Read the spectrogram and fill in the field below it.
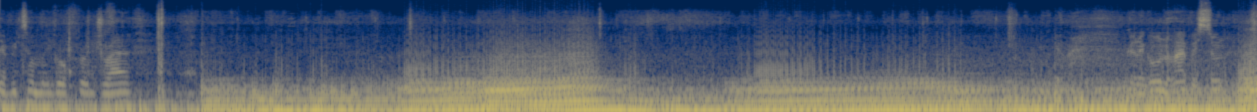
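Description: A loud car engine rumbling close up during the first drive of the year on the road, a deep steady drone with swells as it revs, and a voice speaking over parts of it.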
